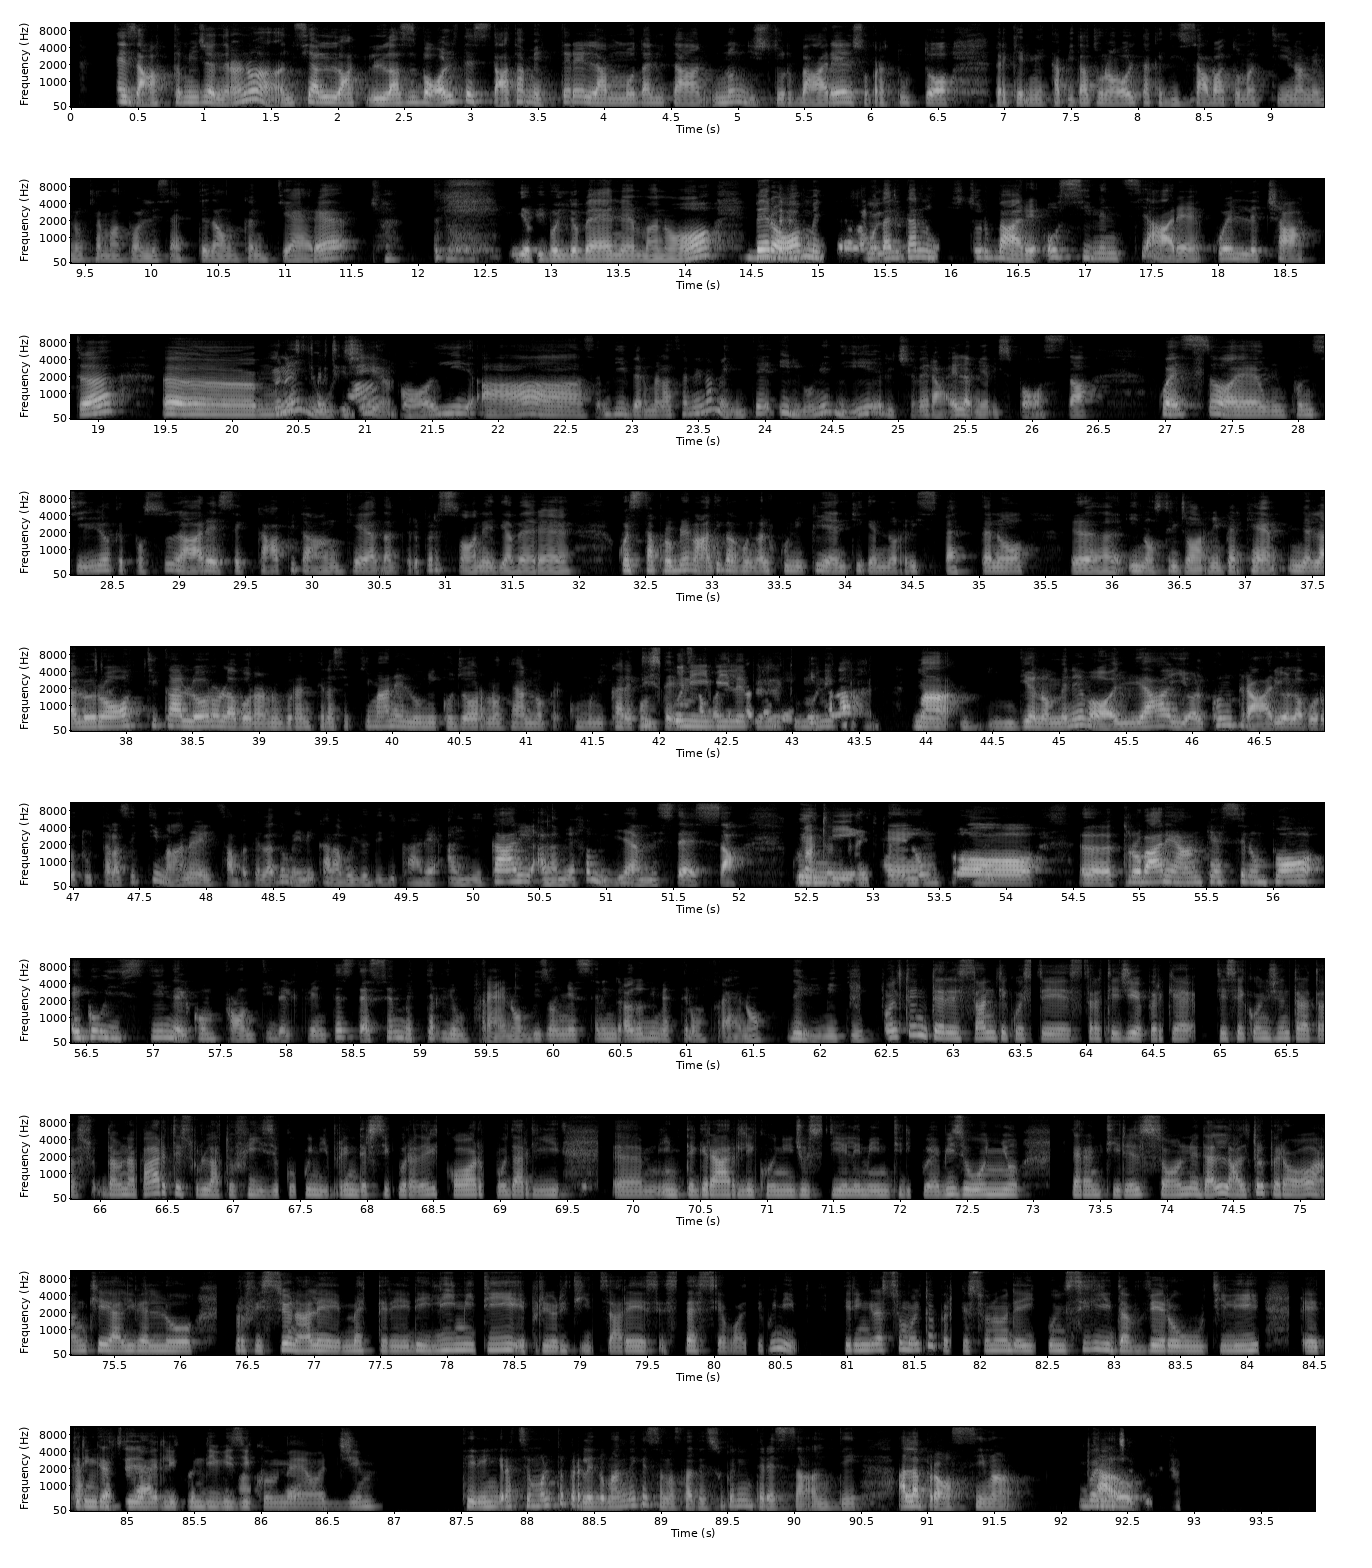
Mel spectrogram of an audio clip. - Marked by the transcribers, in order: static; tapping; unintelligible speech; "cioè" said as "ceh"; distorted speech; drawn out: "a"; unintelligible speech; "confronti" said as "confonti"; other background noise
- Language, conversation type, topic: Italian, podcast, Come gestisci lo stress nella vita di tutti i giorni?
